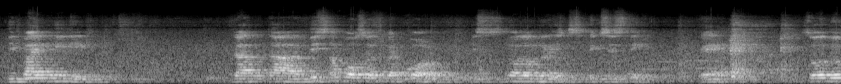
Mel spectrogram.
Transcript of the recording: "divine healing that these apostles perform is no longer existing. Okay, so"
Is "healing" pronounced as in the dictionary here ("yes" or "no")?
no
